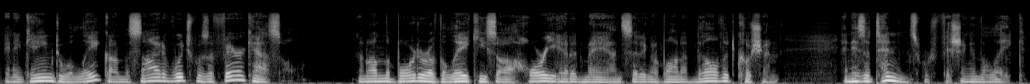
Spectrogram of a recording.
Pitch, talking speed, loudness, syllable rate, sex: 125 Hz, 240 wpm, -19 LUFS, 5.8 syllables/s, male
